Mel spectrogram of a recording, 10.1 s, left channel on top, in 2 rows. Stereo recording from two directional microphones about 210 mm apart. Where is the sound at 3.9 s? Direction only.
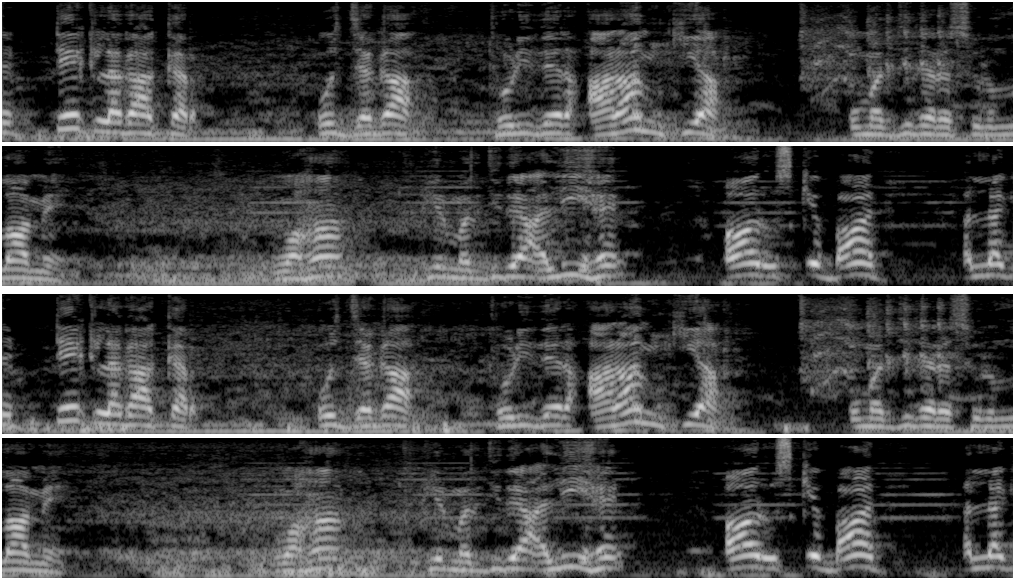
30° right (ahead or behind).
